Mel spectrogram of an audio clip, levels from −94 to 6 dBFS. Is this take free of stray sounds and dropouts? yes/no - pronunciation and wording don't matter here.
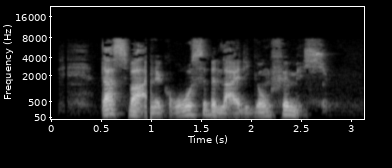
no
